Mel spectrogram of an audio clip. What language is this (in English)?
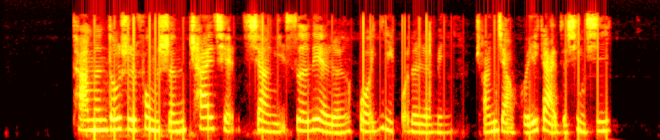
Chinese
